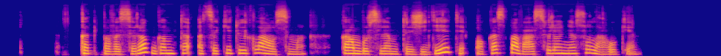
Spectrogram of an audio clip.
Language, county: Lithuanian, Vilnius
